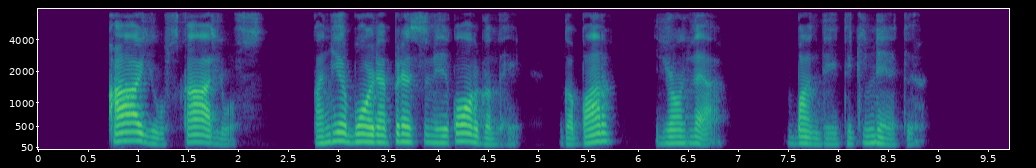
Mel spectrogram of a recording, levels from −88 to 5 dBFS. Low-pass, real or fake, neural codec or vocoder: 7.2 kHz; fake; autoencoder, 22.05 kHz, a latent of 192 numbers a frame, VITS, trained on one speaker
